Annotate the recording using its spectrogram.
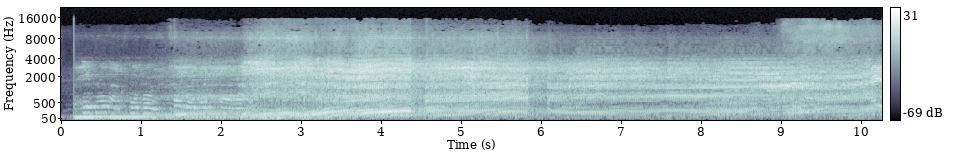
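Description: A drag-racing car's engine accelerating hard down the strip, rising in pitch with a drop about four seconds in, then running at a steady note.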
